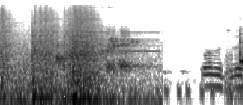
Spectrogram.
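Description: Gunfire bursts loudly at close range.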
